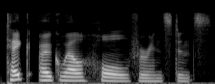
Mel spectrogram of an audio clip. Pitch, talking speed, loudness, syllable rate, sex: 170 Hz, 140 wpm, -20 LUFS, 4.1 syllables/s, female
